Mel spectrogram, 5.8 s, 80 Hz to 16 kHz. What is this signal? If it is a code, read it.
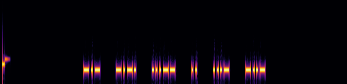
Morse code, heard as a keyed tone, about 38 wpm, spaced as for 22 wpm, 700 Hz. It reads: KC3IVX
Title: USA Call Signs - 6 Characters - 3x Character Spacing - 40wpm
